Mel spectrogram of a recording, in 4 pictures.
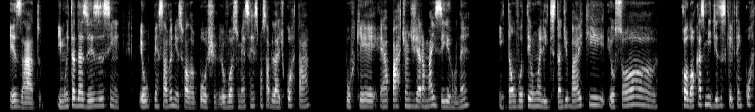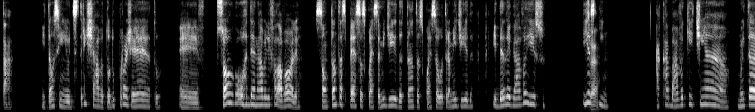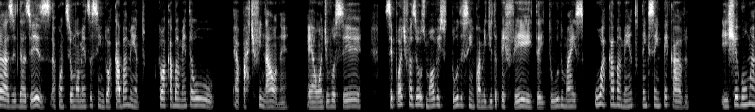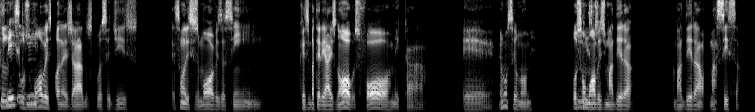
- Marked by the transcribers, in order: none
- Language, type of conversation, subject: Portuguese, podcast, Como dar um feedback difícil sem perder a confiança da outra pessoa?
